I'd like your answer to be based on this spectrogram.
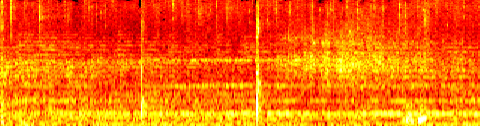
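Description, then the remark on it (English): Two sharp drips of blood, squeezed from a cut hand, land in a bowl a second apart, each a bright plink, followed by a softer liquid splash, over a low steady background hum. “You reach your hand across and squeeze, and as you do, a few drops of claret drop from your hand into the bowl with a.”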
